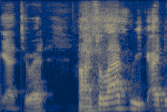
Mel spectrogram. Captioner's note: laughs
